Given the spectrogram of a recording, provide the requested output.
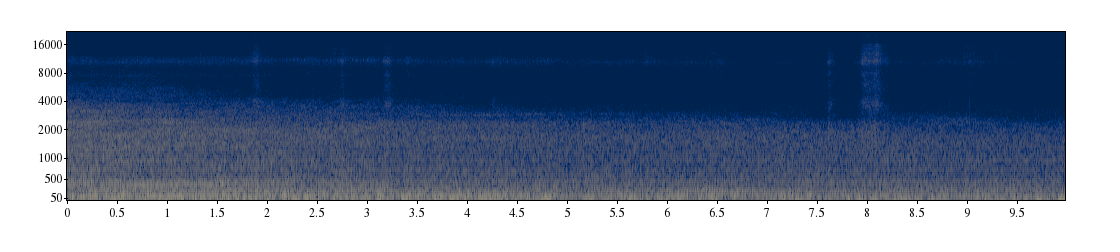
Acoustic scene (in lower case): street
